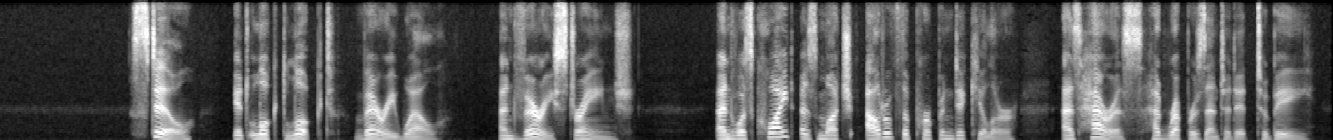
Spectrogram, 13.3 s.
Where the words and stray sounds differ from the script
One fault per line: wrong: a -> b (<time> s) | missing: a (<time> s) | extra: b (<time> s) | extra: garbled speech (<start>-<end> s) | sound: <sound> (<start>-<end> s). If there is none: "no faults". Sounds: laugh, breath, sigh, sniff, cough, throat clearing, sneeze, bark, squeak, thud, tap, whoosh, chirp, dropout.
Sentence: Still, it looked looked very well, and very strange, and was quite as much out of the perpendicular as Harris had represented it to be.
no faults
